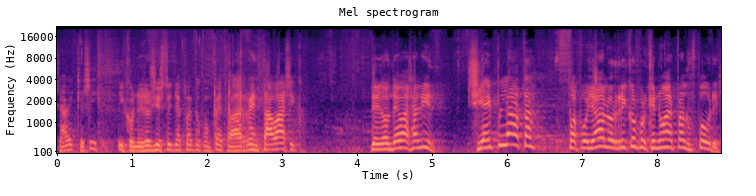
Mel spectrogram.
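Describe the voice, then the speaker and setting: A man's high-pitched, animated voice at a fairly quick pace, with very wide pitch swings, long, frequent pauses and audible room echo. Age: 70s. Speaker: professor and political commentator. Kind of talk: talk show interview.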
